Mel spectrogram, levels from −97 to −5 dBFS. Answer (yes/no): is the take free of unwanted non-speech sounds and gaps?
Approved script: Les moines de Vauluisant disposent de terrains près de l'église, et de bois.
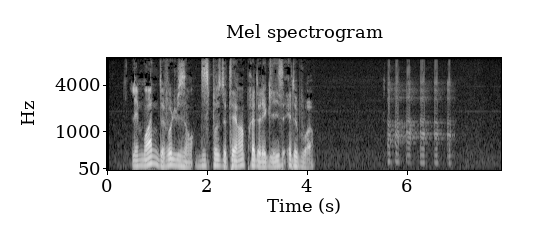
no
